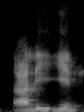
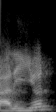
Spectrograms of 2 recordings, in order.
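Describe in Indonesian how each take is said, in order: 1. Kata ini berakhir dengan bunyi -in. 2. Kata ini berakhir dengan bunyi -un. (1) "betulkan baris tu" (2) "bukan aliyun"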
